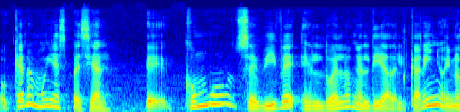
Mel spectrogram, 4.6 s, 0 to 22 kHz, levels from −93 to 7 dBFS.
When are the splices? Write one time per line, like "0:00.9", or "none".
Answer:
none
